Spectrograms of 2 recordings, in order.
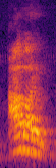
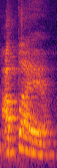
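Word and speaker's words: אבא: 여하튼 저 발음은 뭐라고 그러냐면 아바라고 해요. 아바. 근데 아바라고 하는데 좀 더 된 소리를 해 갖고 정확하게 일반 사람들이 쓰는 발음은 아빠예요.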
